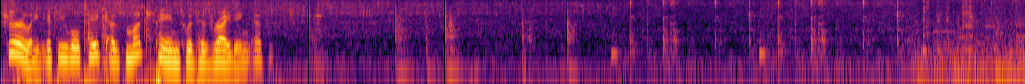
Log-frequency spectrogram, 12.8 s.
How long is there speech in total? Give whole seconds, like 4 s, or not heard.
3 s.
